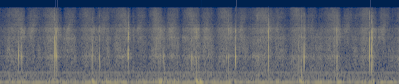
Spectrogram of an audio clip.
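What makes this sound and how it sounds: Fingertips and nails scratch patterned spandex/polyester yoga pants worn on the thigh. Quick, irregular scratching strokes give short bright rasps over a low, steady rumble, each one dry and ending almost at once.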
